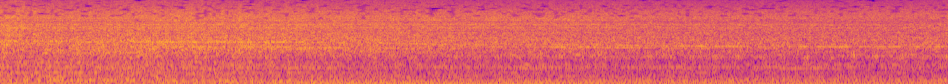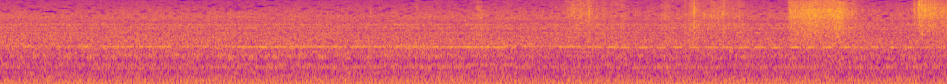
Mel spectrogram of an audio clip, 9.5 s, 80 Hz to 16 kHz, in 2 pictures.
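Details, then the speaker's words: 2004 Chevy Express 3500 Roadtrek Popular 190 camper, cold start with no throttle: deep, smooth, even idle with no knocks, ticks or misses while the lifters prime; normal healthy engine. "It's not going to give it any gas or anything. Just let it start and then prime the lifters."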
